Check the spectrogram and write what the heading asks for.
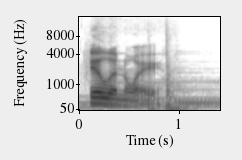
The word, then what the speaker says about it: Illinois: You Illinois. It's how you say it. Illinois.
